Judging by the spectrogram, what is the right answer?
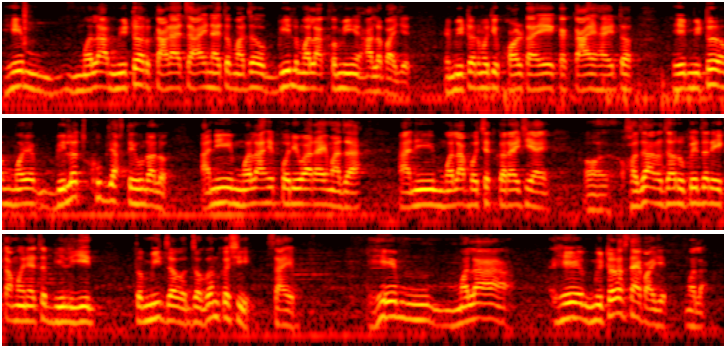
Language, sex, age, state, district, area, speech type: Marathi, male, 30-45, Maharashtra, Wardha, urban, spontaneous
